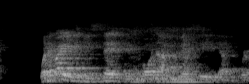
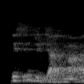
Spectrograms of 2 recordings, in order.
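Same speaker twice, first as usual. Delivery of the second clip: normal talking voice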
